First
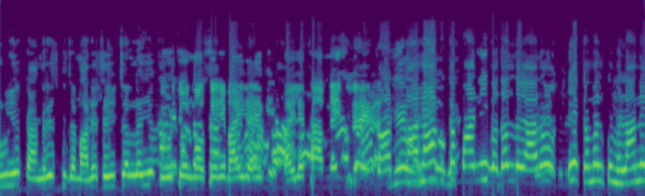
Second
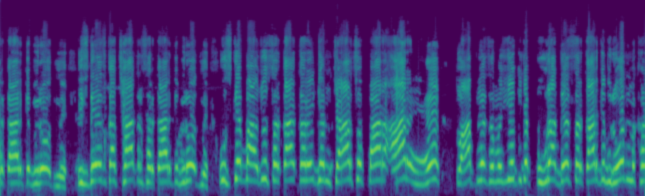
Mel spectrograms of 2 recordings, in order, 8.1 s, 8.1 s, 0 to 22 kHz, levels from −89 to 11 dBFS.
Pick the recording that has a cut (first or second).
first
